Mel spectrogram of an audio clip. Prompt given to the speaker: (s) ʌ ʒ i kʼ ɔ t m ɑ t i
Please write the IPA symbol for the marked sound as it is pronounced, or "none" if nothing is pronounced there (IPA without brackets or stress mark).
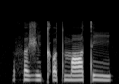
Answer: θ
